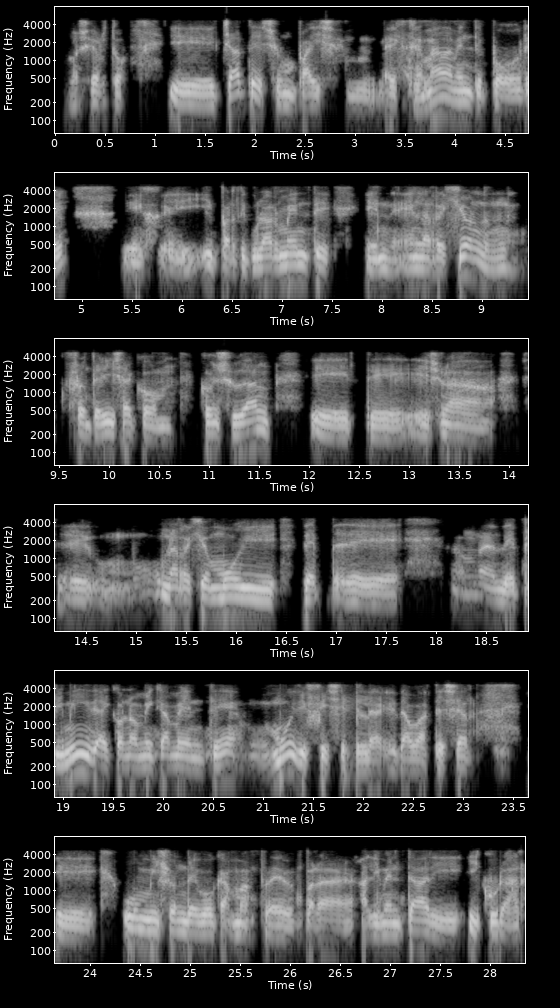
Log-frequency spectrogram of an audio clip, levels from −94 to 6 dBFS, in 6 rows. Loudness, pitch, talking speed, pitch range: -20 LUFS, 100 Hz, 100 wpm, 95-115 Hz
